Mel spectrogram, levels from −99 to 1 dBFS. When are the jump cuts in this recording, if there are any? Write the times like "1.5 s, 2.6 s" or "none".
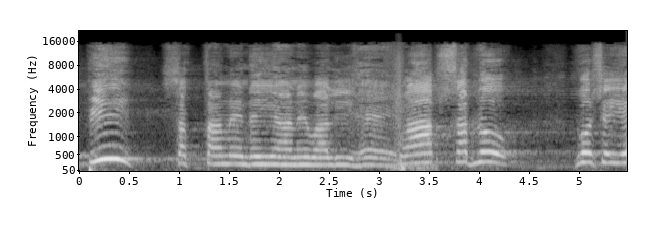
3.2 s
